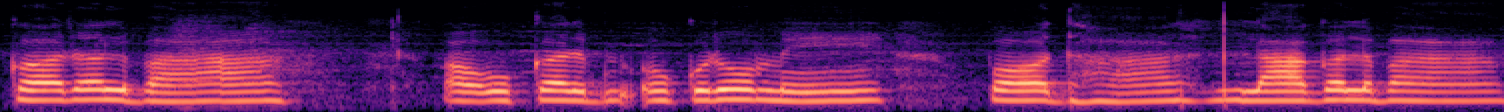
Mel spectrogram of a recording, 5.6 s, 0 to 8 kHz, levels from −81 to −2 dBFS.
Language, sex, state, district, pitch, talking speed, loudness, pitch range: Bhojpuri, female, Uttar Pradesh, Ghazipur, 215 Hz, 95 wpm, -17 LUFS, 205-220 Hz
